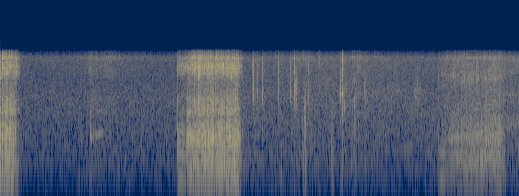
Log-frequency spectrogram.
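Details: Sleeping dog snoring: two loud, rough, noisy snores a few seconds apart, a softer third starting at the end, with quiet clicks between.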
